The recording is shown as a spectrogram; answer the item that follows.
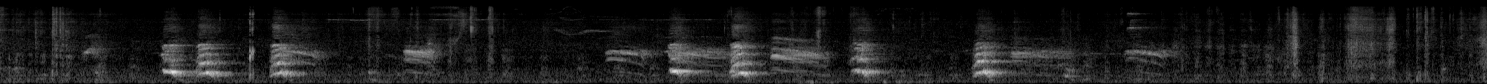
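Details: Two German Shepherds, Lucky and Pinky, playing in a backyard: clustered hoarse barks and drawn-out whining yelps in irregular bursts over the first twelve seconds, then quieter rustling and a few soft sounds.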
